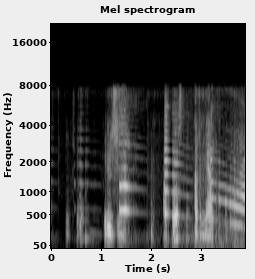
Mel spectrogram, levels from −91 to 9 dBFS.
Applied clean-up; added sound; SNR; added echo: neural mask model RNNoise.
